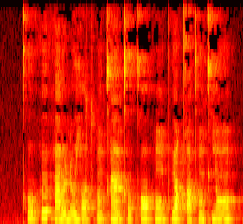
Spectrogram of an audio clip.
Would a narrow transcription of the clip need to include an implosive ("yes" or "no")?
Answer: no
